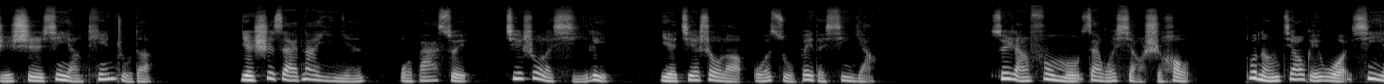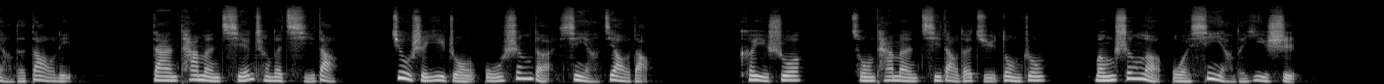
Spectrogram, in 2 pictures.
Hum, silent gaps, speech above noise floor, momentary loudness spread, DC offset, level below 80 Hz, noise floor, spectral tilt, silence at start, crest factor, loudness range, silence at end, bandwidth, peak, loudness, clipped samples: none; 11.97-12.25 s, 17.28-17.69 s, 21.89-22.33 s, 24.36-24.63 s; over 68 dB; 10 LU; under 0.1%; -74 dBFS; under -90 dBFS; -4.5 dB/octave; 0 s; 18 dB; 3 LU; 0.9 s; 16.5 kHz; -6 dBFS; -22 LUFS; under 0.1%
